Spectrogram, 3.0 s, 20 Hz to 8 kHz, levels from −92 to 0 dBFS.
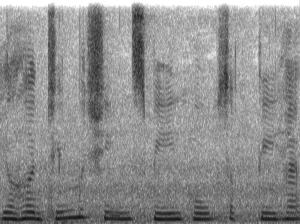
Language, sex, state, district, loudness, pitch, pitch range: Hindi, female, Punjab, Fazilka, -14 LUFS, 215 Hz, 210-230 Hz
